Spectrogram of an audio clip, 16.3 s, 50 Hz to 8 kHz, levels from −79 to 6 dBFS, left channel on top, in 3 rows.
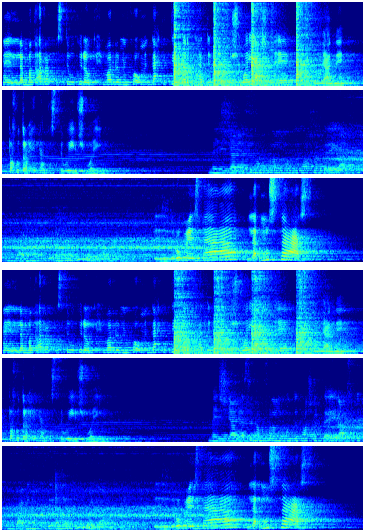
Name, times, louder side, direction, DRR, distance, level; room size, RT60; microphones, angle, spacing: voice 1, 0.0-4.3 4.6-7.0 13.1-15.5, left 3 dB, 25° left, 7 dB, 0.9 m, -34 dB
sound 1, 2.4-14.3, left 2 dB, 80° left, 3.7 m, -38 dB
voice 2, 8.5-12.8, right 1 dB, 55° right, -2 dB, 2.1 m, -42 dB
20.5 x 10.5 x 6.2 m, 2.6 s
head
